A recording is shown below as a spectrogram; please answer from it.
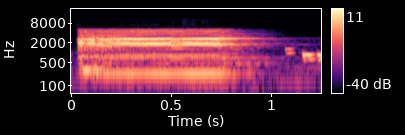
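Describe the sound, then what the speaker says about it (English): A loud, steady electronic buzzer from the Portal 2 video game drones for about a second in a test chamber, then drops off with a short higher beep at the end. "When you hear the buzzer, look down at the floor."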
